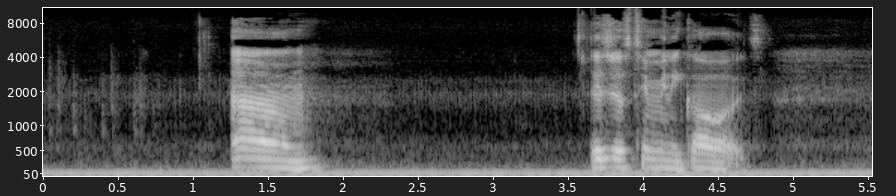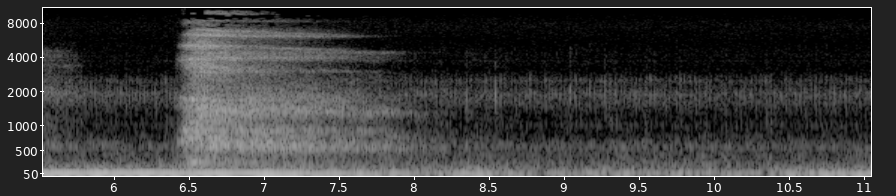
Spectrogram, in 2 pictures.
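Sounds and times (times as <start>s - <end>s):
faint low hum: 0.0s - 11.0s
woman sighing: 6.4s - 8.0s.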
